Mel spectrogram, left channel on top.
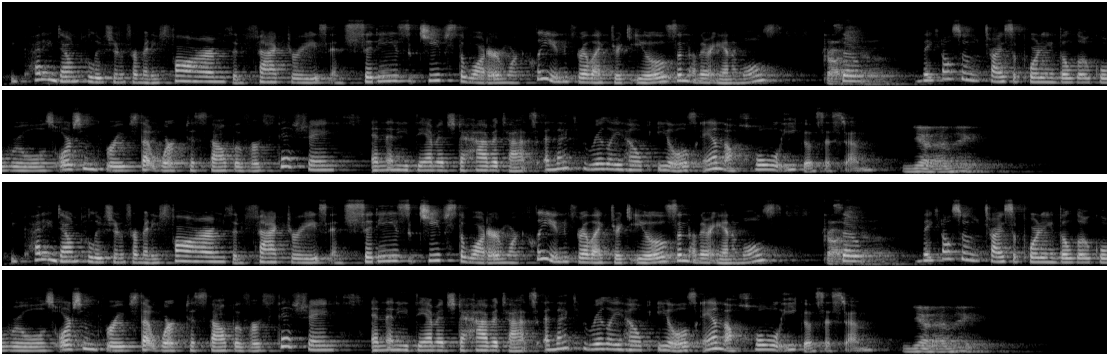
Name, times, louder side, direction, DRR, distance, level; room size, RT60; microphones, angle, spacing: voice 1, 0.2-7.7 8.4-8.6 9.1-14.4 14.7-19.8, right 2 dB, 15° right, 12 dB, 0.5 m, -25 dB
voice 2, 8.2-8.8 20.1-20.7, equal, ahead, -3 dB, 1.8 m, -31 dB
15.0 x 12.5 x 2.6 m, 0.94 s
head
